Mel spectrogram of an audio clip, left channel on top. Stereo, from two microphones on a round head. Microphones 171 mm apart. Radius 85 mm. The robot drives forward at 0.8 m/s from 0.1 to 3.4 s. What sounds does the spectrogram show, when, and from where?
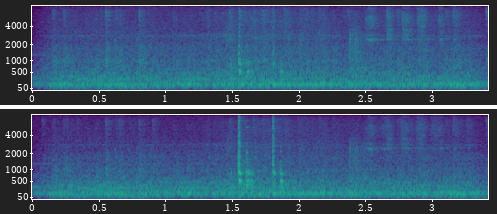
1.6 s a crack: 60° right (ahead or behind); by 2.0 s 50° right (ahead or behind)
